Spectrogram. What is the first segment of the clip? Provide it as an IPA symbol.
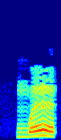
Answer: ŋʷ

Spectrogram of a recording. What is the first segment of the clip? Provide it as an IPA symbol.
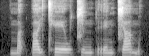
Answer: m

